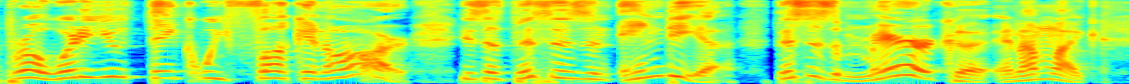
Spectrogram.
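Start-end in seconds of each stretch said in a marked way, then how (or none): 0.0-2.1 high-pitched mock exasperation; retold incredulous scolding; going off. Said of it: "he's just going off on him". 2.5-4.9 high-pitched mock indignation; retold exasperated lecture; going off. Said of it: "he's just going off on him".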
